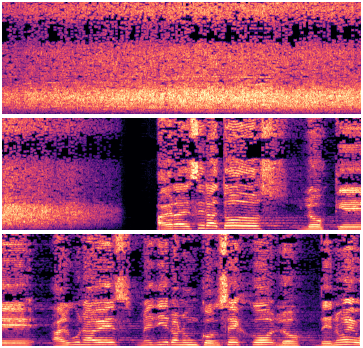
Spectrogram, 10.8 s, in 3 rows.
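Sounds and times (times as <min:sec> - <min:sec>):
audience applause: 0:00.0 - 0:04.8
speech: 0:05.2 - 0:10.7.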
